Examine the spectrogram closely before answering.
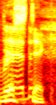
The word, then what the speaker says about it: Maristic: Maristic. It's artistic with an M.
